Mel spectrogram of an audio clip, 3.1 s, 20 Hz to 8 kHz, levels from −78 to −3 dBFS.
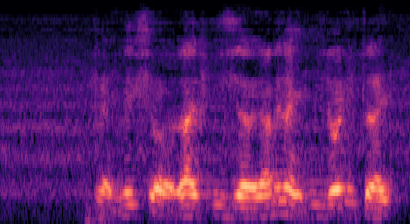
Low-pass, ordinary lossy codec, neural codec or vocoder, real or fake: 7.2 kHz; none; autoencoder, 48 kHz, 32 numbers a frame, DAC-VAE, trained on Japanese speech; fake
